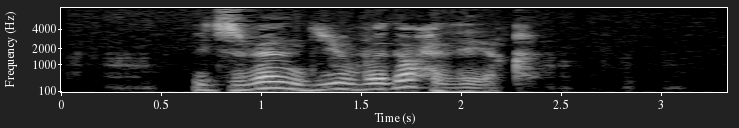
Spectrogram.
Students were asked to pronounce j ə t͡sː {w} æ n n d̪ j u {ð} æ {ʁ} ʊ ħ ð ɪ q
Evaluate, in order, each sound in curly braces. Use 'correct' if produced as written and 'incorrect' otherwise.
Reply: incorrect, incorrect, incorrect

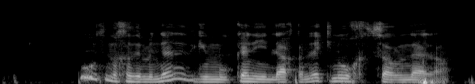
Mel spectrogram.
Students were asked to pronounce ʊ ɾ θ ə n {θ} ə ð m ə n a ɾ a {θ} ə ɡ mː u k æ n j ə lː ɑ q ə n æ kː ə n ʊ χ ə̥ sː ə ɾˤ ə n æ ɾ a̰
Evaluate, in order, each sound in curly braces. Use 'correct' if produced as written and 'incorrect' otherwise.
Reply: incorrect, incorrect

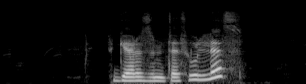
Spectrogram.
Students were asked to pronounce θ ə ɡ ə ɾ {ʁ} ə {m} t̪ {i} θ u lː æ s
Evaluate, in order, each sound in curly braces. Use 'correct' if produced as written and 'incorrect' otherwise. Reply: incorrect, correct, incorrect

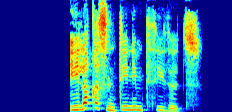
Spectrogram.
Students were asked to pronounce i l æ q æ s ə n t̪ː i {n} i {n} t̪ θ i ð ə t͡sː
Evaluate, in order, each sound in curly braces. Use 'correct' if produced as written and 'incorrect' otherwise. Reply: correct, incorrect

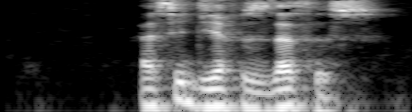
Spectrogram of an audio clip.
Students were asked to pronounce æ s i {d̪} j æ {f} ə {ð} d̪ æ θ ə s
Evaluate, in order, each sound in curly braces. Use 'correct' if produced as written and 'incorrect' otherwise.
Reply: correct, correct, incorrect

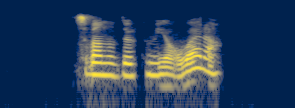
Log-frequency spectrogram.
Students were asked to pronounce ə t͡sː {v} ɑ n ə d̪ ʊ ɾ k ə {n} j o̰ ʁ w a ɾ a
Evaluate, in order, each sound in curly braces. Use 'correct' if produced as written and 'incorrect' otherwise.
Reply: correct, incorrect

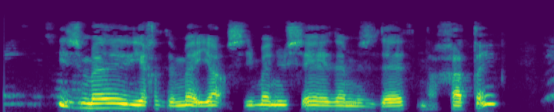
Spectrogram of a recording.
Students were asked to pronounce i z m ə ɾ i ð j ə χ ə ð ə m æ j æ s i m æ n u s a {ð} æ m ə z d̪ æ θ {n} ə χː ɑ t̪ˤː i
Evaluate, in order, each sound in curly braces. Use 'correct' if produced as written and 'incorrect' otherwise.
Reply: correct, correct

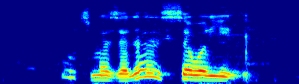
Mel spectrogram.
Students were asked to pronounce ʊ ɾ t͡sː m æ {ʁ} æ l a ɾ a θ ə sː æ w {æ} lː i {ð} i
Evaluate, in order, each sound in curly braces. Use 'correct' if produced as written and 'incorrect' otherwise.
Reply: incorrect, correct, correct

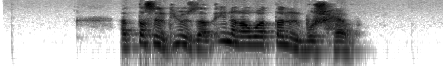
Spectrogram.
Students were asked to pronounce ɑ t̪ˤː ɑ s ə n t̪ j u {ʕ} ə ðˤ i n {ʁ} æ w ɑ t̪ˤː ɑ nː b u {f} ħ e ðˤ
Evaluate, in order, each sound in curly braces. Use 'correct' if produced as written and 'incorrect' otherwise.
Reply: incorrect, correct, incorrect

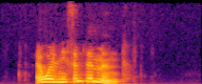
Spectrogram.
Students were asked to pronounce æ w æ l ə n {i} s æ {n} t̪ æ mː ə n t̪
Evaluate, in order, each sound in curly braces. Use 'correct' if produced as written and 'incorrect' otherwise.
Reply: correct, incorrect

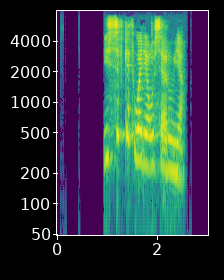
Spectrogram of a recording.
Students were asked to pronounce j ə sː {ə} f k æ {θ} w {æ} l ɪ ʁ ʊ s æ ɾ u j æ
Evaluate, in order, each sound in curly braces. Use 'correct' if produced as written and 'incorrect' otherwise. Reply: correct, correct, correct

